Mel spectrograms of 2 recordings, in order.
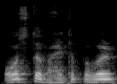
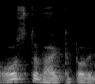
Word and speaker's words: Ostwald: 독일어 쪽에서는 D가 T 발음 납니다. 그래서 오스트발트법에 대해서 얘기할 텐데 HNO3 제조법에는 이것도 사지선다로 낼 수 있죠.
